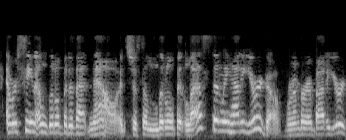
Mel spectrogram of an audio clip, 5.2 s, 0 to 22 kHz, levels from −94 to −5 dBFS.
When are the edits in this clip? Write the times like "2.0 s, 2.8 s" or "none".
none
